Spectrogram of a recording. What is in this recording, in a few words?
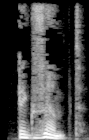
"Exempt", English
